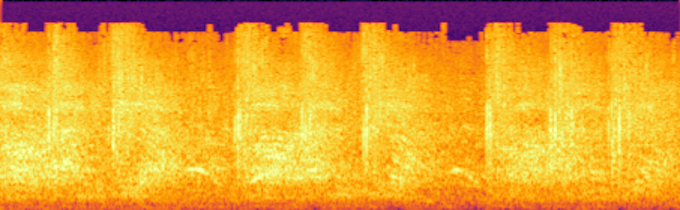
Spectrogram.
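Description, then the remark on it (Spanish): Hundreds of thousands of Spaniards in Catalonia, Spain, chant loudly and continuously at a street protest against an amnesty, shouting 'no en mi nombre'. Voices rise in rhythmic surges about every second, with shouts blending into a dense, roaring wall of sound. “Cientos de miles de españoles de Cataluña han vuelto hoy a salir a la calle para gritar no en mi nombre.”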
